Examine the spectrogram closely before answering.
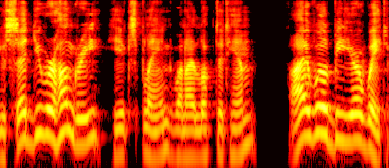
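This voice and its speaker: A put-on character voice swoops through very wide pitch swings. It moves at a fairly quick pace. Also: man. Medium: read story. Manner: dry, wry.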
